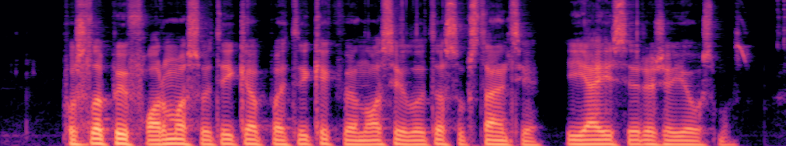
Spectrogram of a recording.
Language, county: Lithuanian, Vilnius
